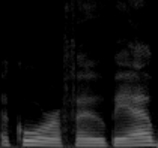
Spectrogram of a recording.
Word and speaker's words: agoraphobia: agrophobia or as some pronounce it, agorophobia, whichever you use.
